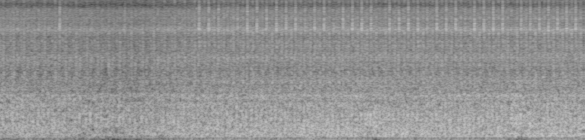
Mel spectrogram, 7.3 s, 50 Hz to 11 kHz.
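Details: 1968 Mercury Monterey, one-owner survivor, 390 FE V8 with two-barrel carb, cold start after sitting about 20 years: runs loud and ragged with fast uneven ticking knock over exhaust; possibly a sticking valve, oil light status uncertain.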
